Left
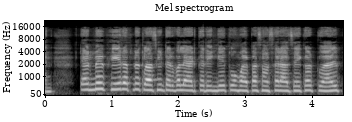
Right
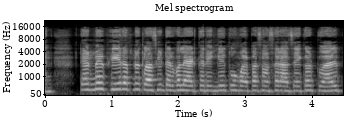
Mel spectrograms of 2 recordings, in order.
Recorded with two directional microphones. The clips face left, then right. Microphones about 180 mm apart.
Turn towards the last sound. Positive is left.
turn(degrees=45)  # may be behind; listen again after turning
